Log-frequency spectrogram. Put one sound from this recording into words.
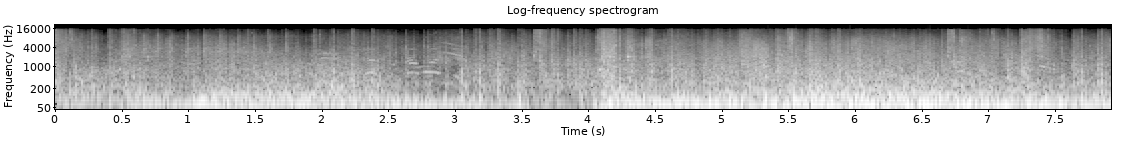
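Explosions boom with a deep, rolling rumble.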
